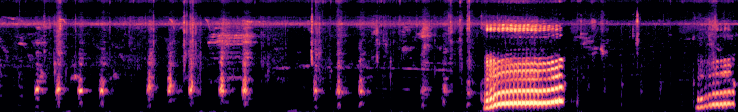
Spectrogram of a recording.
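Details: A Visayan goat, newly kept as a pet, gives a loud, nasal, slightly rising bleat lasting under a second, followed by a shorter second bleat, after a run of short, evenly repeated clucking calls.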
